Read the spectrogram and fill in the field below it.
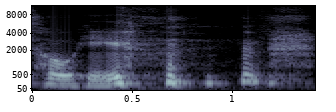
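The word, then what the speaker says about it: Joji: her last name but her first name is hohi it's spelled j-o-j-i and her caramel sauce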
